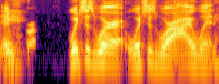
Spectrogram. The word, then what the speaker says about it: Edinburgh: Wait, is that how you pronounce it? Edinburgh? Edinburgh, they say. Edinburgh.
